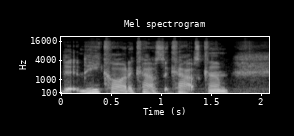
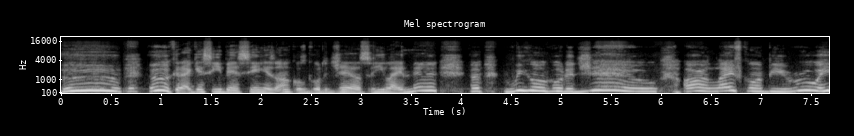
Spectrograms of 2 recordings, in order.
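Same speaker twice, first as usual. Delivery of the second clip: put-on crying voice, higher; 9 semitones higher than usual. Retelling a scared friend's words: imitating a crying friend. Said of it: "this dude crying".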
